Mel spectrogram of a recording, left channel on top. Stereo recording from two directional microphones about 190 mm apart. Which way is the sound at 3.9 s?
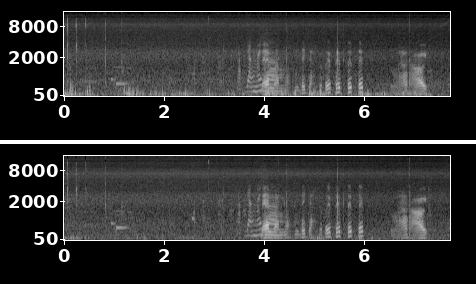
40° right (ahead or behind).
